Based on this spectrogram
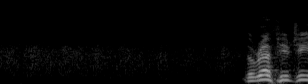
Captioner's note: applause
